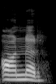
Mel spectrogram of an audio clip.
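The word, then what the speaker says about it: honour: या ऑनर, इसको आप हॉनर नहीं पढ़ते, ऑनर पढ़ते हो, तो यहाँ पर भी एच क्या साइलेंट है, तो ये एन ऑनर होगा, एन ऑनरेबल मैन होता है।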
